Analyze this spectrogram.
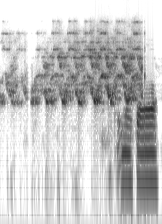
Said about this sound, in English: Weekly sirens. Yeah. It's gone.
